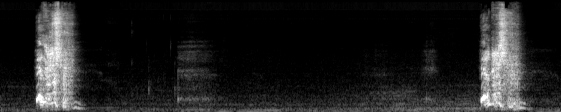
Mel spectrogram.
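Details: Two loud, explosive sneezes several seconds apart, with quiet breathing and faint sniffing between them, ending with snot; sneezing.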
